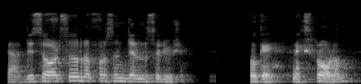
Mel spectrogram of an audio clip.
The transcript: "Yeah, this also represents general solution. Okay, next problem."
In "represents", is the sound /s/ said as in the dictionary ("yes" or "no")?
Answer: no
